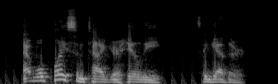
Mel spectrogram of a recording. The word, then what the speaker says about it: Heli: people are like dude it's healy like it's always been healey you know what why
